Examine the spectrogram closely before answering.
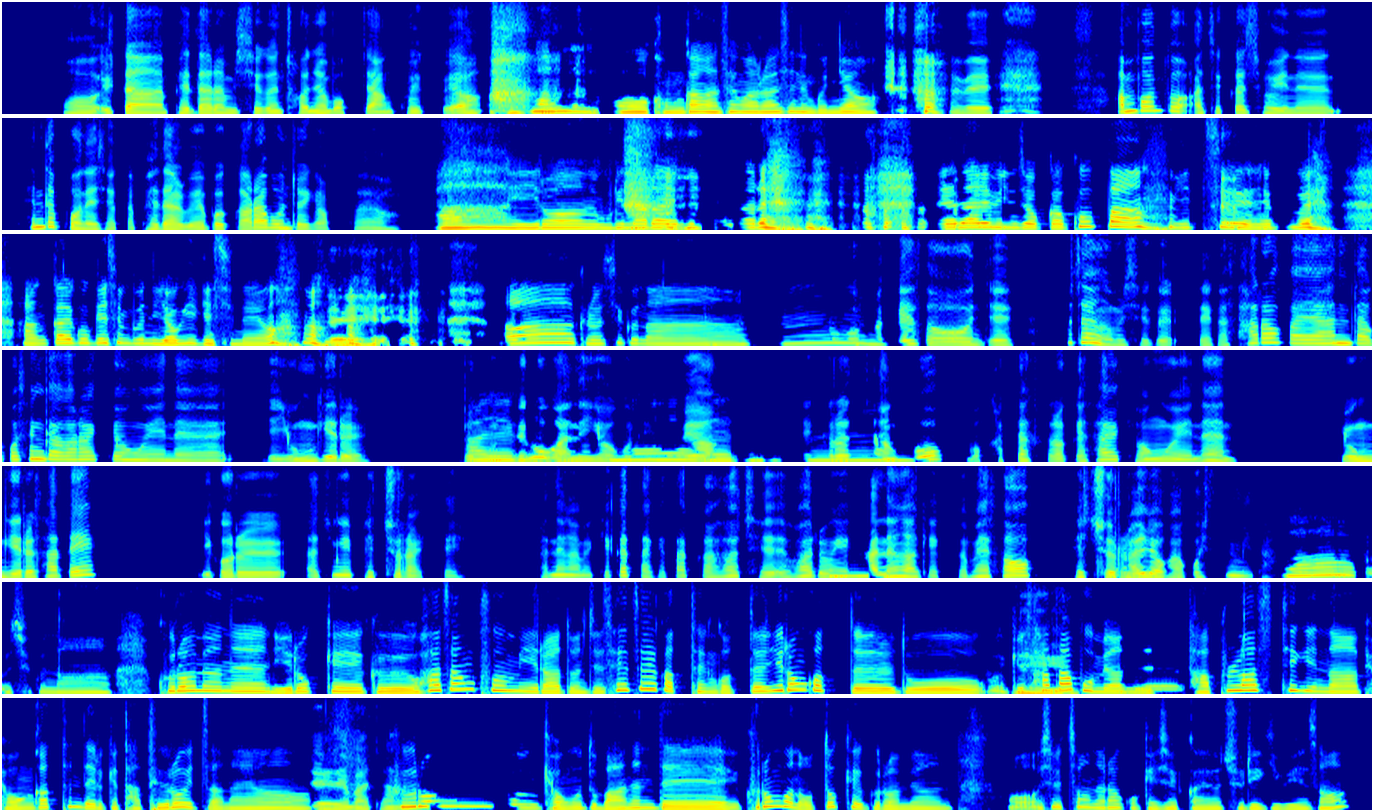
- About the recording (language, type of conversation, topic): Korean, podcast, 플라스틱 사용을 현실적으로 줄일 수 있는 방법은 무엇인가요?
- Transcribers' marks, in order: other background noise; laugh; laugh; laugh; laughing while speaking: "쿠팡이츠 앱을"; laugh; laugh; tapping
